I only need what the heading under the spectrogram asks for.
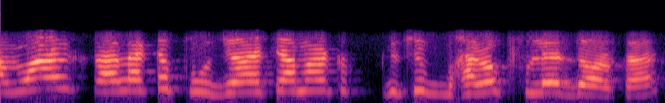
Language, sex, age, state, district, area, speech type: Bengali, female, 60+, West Bengal, Cooch Behar, rural, conversation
